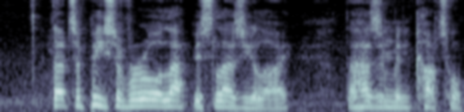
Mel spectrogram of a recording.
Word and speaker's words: lapis lazuli: I do have a little piece of lapis lazuli that's on the bookshelf behind me as well. Oh, I've been pronouncing that I have wrong. pyrite. What? Because I pronounced it Lapalazula.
